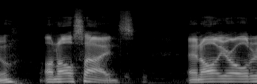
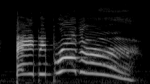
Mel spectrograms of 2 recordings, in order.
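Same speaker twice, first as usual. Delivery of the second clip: put-on squeaky, tiny, very high-pitched little-girl voice. A narrator voicing the barely older sister greeting her brother, in Darling's young girl voice. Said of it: "say in a young girl's voice".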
